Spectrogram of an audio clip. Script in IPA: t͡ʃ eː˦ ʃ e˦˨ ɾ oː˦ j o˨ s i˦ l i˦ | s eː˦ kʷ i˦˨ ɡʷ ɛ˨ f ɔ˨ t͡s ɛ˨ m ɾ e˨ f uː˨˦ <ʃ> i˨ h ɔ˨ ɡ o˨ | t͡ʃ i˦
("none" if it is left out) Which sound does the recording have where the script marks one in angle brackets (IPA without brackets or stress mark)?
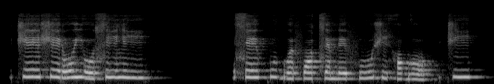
ʃ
